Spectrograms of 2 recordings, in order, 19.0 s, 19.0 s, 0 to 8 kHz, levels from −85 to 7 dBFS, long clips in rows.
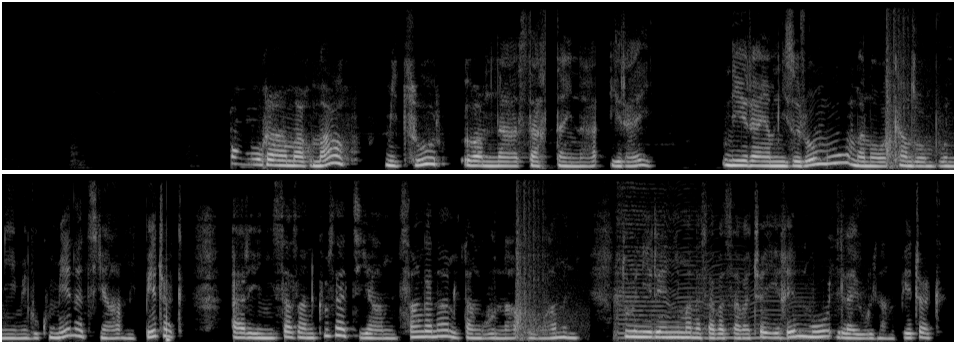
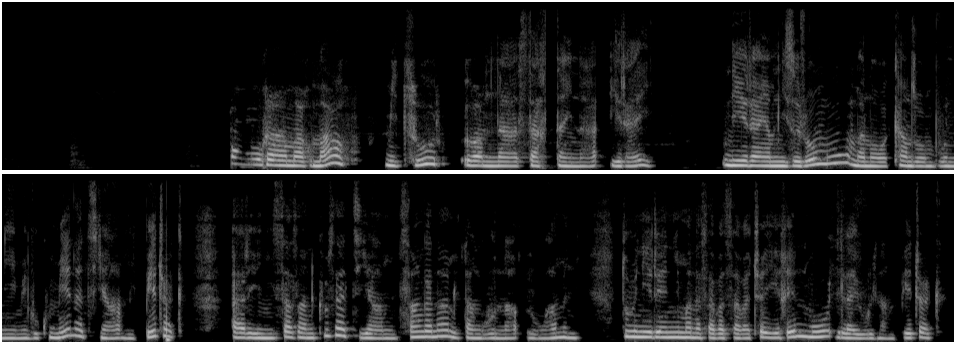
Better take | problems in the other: second | background sound (Electric guitar + Car); 17 dB below the speech

